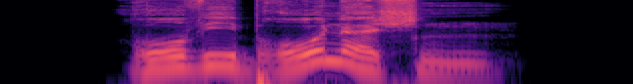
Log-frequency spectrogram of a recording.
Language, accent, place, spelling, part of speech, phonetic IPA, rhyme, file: German, Germany, Berlin, rovibronischen, adjective, [ˌʁoviˈbʁoːnɪʃn̩], -oːnɪʃn̩, De-rovibronischen.ogg
- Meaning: inflection of rovibronisch: 1. strong genitive masculine/neuter singular 2. weak/mixed genitive/dative all-gender singular 3. strong/weak/mixed accusative masculine singular 4. strong dative plural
